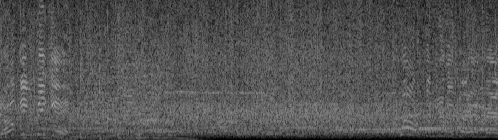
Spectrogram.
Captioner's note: cheers and applause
